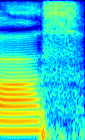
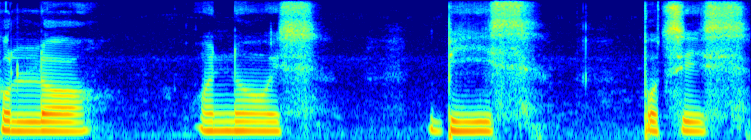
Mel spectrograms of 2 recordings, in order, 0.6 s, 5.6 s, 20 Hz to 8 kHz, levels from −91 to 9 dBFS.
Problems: background sounds at intervals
